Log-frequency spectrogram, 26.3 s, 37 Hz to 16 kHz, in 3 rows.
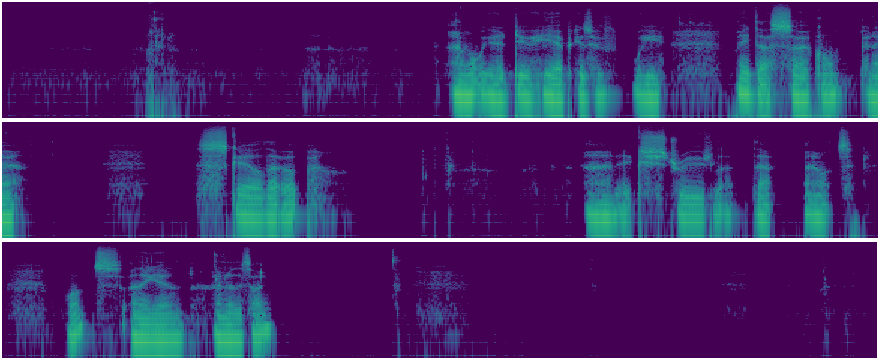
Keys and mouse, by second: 1.6 shift+x, 2.0 right click, 2.1 click, 2.7 4, 2.9 alt+middle click, 3.1 alt+middle click, 3.3 alt+middle click, 3.6 alt+click, 3.9 alt+middle click, 4.0 alt+middle click, 4.2 alt+click, 4.7 3, 5.4 alt+click, 6.5 alt+middle click, 6.6 alt+right click, 6.9 alt+right click, 7.0 alt+click, 8.2 alt+click, 8.9 alt+right click, 9.4 r, 12.4 middle click, 13.1 w, 13.1 alt+click, 13.5 alt+middle click, 13.6 alt+right click, 13.9 alt+click, 14.3 ctrl+e, 16.2 click, 17.2 w, 17.8 ctrl+e, 19.6 click, 19.6 w, 21.0 click, 21.4 alt+middle click, 23.7 alt+middle click, 24.1 alt+right click, 25.8 shift+f.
